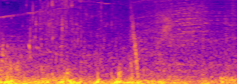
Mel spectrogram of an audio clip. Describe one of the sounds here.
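A character gulps down a drink.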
